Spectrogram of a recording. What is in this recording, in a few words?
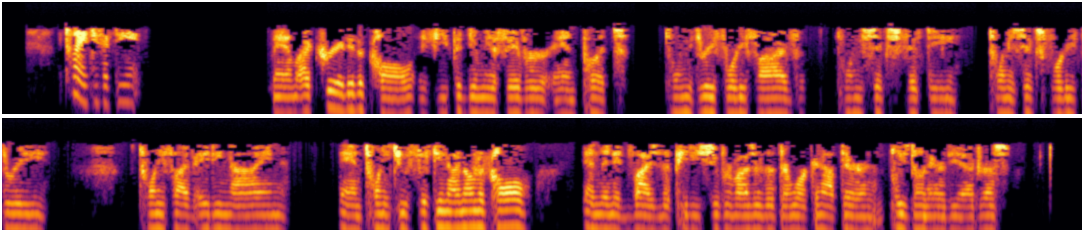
Sheriff Dispatch; Mesa County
